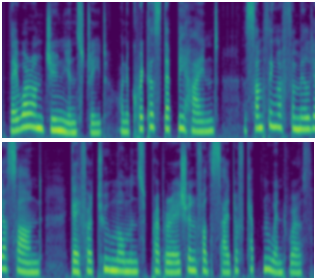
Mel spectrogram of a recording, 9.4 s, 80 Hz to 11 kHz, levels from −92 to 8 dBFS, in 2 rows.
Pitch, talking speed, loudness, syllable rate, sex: 215 Hz, 165 wpm, -16 LUFS, 4.9 syllables/s, female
